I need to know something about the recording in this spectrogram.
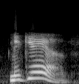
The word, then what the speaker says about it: Negev: God said Negev. That's how you pronounce, that's how you see it in the news articles, is the Negev.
